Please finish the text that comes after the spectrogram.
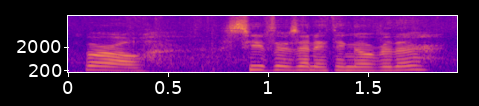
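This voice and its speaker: A woman's voice: on the high side, steady tone, fast, soft background music, lightly acted. An actress voicing a determined young woman hunter in a video game cutscene, speaking in a focused, decisive and analytical way.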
